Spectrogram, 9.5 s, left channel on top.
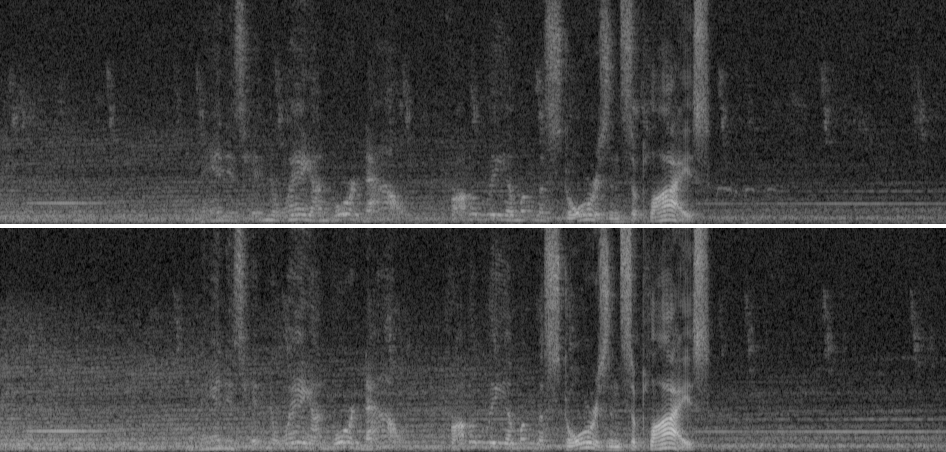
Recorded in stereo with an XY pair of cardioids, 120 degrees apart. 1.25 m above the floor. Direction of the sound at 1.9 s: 60° right.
